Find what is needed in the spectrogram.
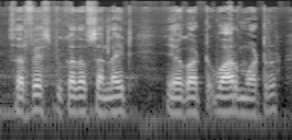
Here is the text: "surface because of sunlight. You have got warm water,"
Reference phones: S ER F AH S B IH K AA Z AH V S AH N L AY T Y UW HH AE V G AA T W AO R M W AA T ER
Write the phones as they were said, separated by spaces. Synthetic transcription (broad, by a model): S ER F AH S B IH K AA Z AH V S AH N L AY T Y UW G AA T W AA R M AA T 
